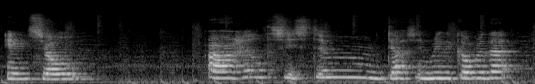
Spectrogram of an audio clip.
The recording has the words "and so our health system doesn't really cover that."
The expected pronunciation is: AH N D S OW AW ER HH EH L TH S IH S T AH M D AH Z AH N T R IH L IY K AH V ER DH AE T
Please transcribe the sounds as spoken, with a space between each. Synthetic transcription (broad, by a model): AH N S OW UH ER HH EH L TH S IH S T AH M D AH Z AH N T R IH L IY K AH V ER DH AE T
